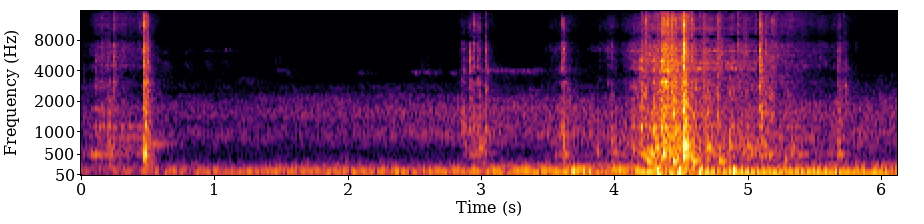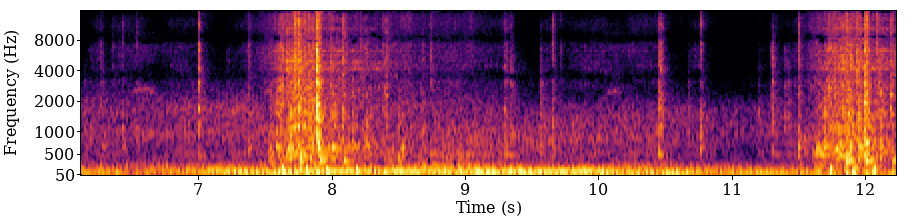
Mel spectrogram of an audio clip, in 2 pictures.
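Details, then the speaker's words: Troy-Bilt 33-inch walk-behind mower bought at auction, with a mouse nest found inside: several cord pulls give brief whirs with no catch or firing because the recoil starter slips and is not grabbing. "let's see if I can get one good pull off of it see if it'll fire over whoa what was that so right there look it's not even grabbing"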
